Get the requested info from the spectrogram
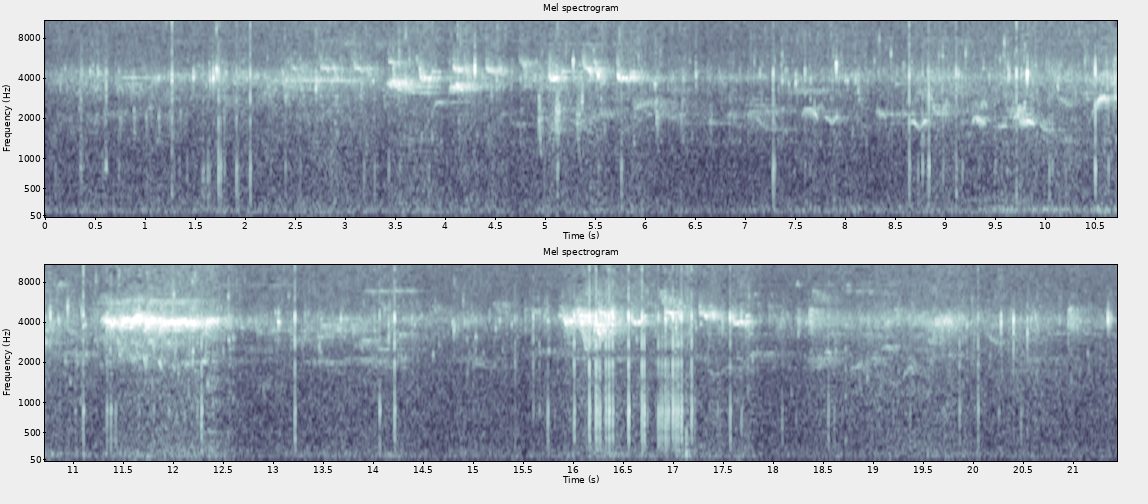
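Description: Garden birds singing and chirping, with scattered short calls and two louder bursts of song, about halfway through and again a few seconds later.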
